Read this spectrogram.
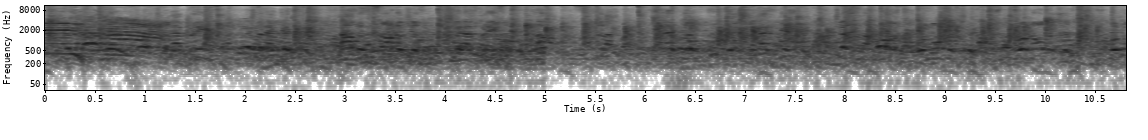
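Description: Hands clap in a quick rhythm.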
